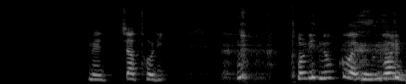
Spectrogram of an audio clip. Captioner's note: they laugh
